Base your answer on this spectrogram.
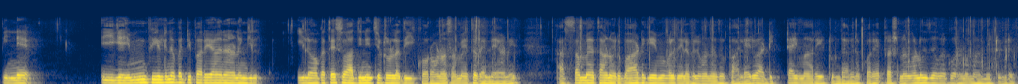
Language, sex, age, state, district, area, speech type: Malayalam, male, 18-30, Kerala, Kozhikode, urban, spontaneous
